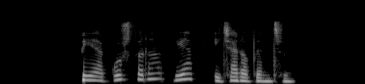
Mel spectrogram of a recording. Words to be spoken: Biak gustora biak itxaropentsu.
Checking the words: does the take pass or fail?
pass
